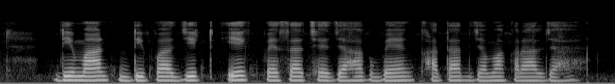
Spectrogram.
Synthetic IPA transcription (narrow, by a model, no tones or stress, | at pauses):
ɖimaɳɖɖipad͡ʒiʈekpɛːsat͡ʃʰɛd͡ʒaɦakbɛ̃ŋkʰːat̪at̪d͡ʒəmakəɾald͡ʒaɛ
